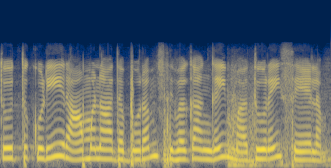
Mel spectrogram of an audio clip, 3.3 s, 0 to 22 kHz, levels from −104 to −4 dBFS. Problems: none marked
